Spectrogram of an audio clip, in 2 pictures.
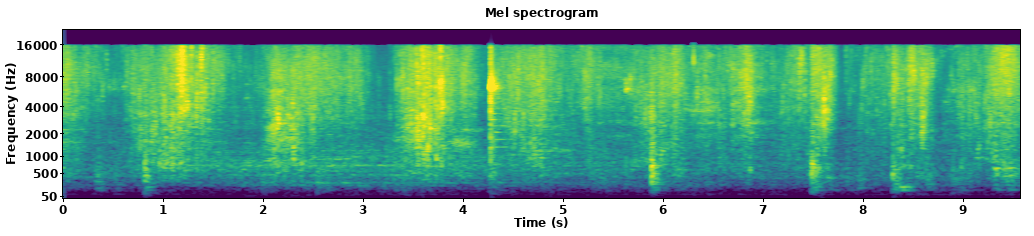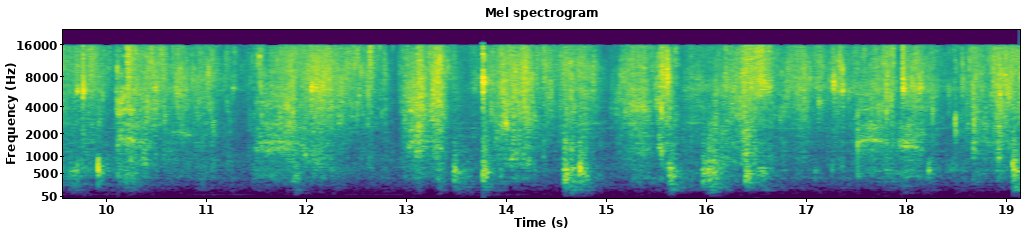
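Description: Bare hands kneading and squeezing a wet seitan dough of wheat gluten, water and oil in a stainless-steel bowl: an irregular run of squishing, with now and then a short sharp click.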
